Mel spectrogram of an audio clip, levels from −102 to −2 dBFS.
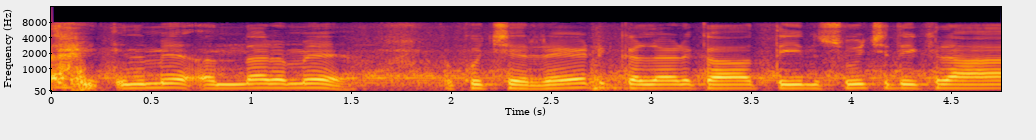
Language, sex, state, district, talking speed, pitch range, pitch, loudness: Hindi, male, Uttar Pradesh, Lalitpur, 125 wpm, 160-175 Hz, 165 Hz, -16 LUFS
